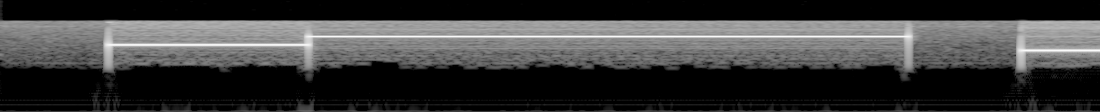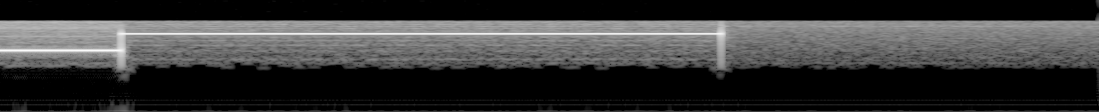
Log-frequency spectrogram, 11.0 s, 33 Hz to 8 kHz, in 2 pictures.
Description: Two-tone page, heard as a one-second tone, then a three-second tone, about 880 then 1320 Hz, about 670 then 1500 Hz. It is heard from 0.5 to 9.1 s.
